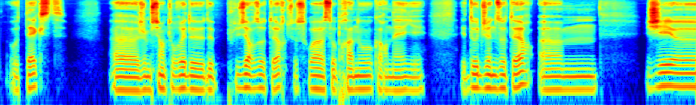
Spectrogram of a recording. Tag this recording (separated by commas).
Speech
